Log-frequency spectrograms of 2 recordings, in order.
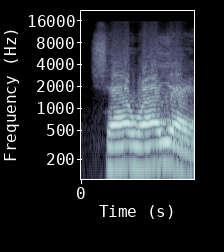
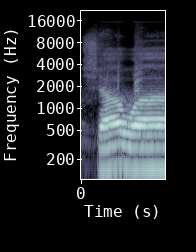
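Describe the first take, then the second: First: An extra ya syllable is added at the end. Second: The last vowel is held long, no extra syllable. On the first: The speaker calls it wrong. "syawaya ini pasti bacanya" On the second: The speaker calls it right. "bacanya panjang dua harokat"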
